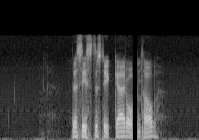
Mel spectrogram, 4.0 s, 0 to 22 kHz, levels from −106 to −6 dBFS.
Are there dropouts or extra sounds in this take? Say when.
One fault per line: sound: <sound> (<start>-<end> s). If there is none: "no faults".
sound: dropout (2.7-2.8 s)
